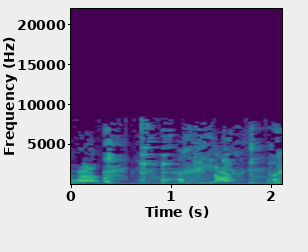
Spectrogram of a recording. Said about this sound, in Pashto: دا د تنګ د کیږدۍ سپی چا ته غپیږي؟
